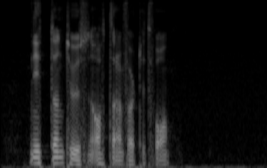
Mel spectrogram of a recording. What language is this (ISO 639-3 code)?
swe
